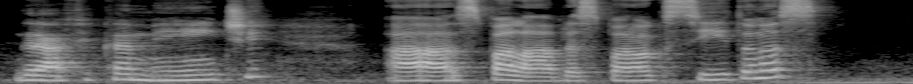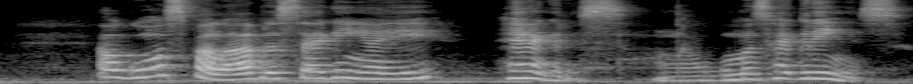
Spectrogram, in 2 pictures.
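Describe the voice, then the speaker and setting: A Brazilian woman teacher giving a slow, patient lesson to young pupils and repeating the key points. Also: mid-range voice. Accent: Brazilian Portuguese. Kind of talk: recorded online class for children. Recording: echoey room.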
